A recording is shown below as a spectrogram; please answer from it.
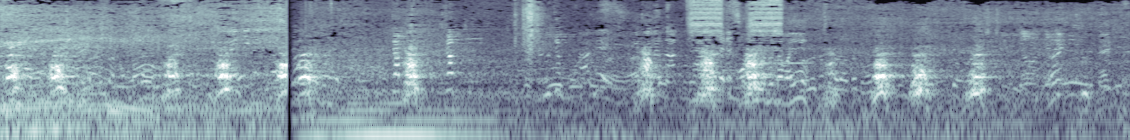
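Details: Tibetan Mastiff in a public setting, giving a quick series of short, low barks at a fairly even pace early on, then more spaced barks mixed with people talking and crowd noise.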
